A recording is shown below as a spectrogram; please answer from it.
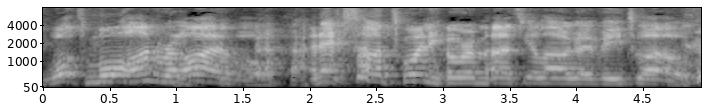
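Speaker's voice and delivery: amused, drawn-out laughing question. Real, not acted. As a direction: giggle out the silly pitch. Laughing pitch of a video idea.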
